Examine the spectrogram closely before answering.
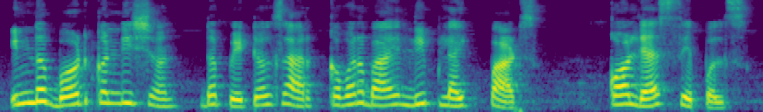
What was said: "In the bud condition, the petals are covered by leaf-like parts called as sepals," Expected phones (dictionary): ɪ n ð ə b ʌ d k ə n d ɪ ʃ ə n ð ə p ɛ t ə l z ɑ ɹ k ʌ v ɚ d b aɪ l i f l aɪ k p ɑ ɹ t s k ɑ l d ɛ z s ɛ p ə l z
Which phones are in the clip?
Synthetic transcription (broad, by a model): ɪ n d ə b ʌ d k ə n d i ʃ ə n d ə p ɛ t ə l s ɑ ɹ k ʌ v ɚ d b aɪ l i p l aɪ k p ɑ ɹ t s k ɑ l d ɛ z s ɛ p ə l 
